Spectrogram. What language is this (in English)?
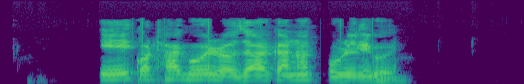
Assamese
